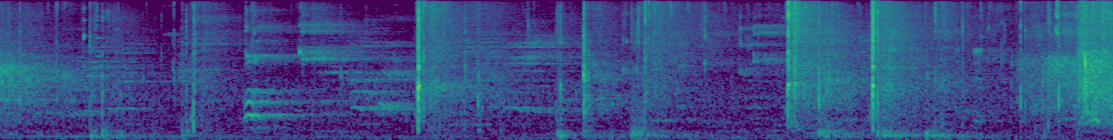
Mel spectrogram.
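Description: A shuttlecock is struck sharply back and forth by rackets.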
